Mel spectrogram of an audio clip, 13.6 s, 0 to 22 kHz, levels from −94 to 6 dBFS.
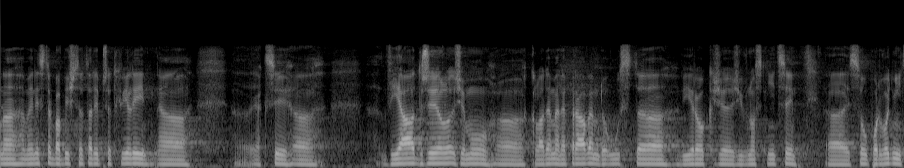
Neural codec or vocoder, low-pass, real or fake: none; 7.2 kHz; real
